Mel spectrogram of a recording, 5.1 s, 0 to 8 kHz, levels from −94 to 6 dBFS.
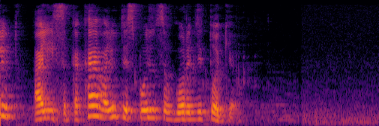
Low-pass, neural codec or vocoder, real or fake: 7.2 kHz; none; real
